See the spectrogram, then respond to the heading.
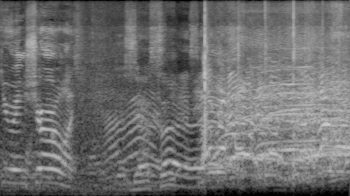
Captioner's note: cheering and applause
